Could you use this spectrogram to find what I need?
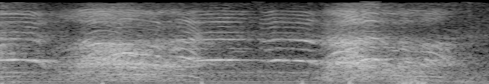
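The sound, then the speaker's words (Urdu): A loud religious slogan shouted by a devoted audience member at a sermon gathering: a sustained raised voice over crowd noise, swelling twice. “ایک عاشق نے اتنا زوردار نعرہ لگایا, یہی تقریر اگر میں اورنگی کورنگی میں کروں تو مجمع کے اندر سیلاب آ جائے.”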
